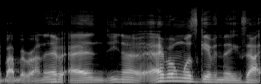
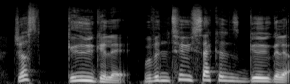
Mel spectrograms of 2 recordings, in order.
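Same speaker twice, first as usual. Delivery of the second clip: exasperated; 6 semitones higher, 7 dB louder than usual. Real, not acted. Exasperated instruction.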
